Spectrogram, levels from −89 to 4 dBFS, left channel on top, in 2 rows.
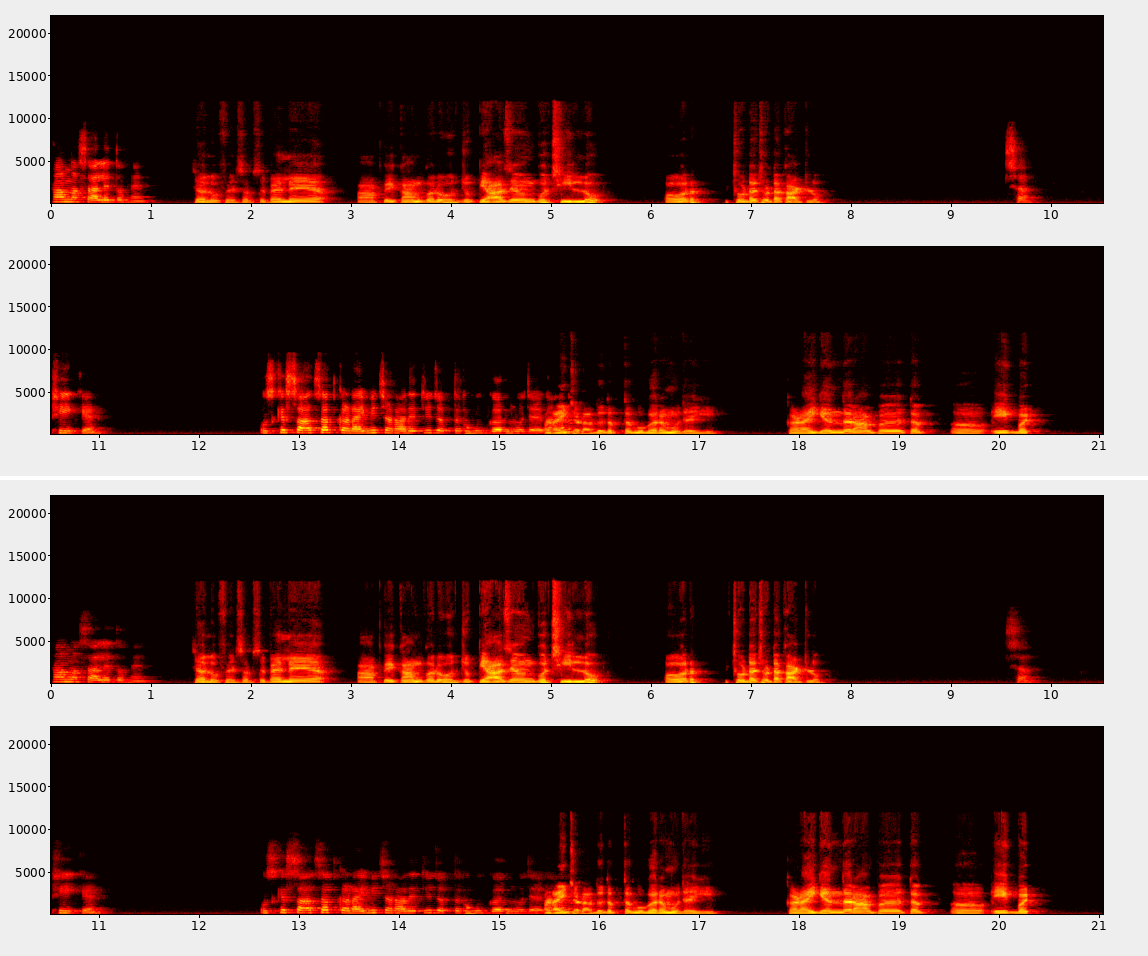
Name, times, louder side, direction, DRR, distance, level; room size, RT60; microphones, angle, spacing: voice 1, 0.0-1.0 9.5-9.8 10.5-11.0 12.6-15.8, left 4 dB, 80° left, 6 dB, 2.1 m, -35 dB
voice 2, 1.4-2.8 3.1-5.5 6.1-6.5 6.8-7.7 15.5-17.2 17.9-20.3, right 1 dB, 25° right, 13 dB, 0.9 m, -29 dB
13.5 x 5.9 x 8.2 m, 0.37 s
head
